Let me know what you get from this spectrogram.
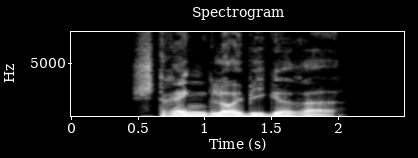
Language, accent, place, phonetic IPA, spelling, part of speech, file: German, Germany, Berlin, [ˈʃtʁɛŋˌɡlɔɪ̯bɪɡəʁə], strenggläubigere, adjective, De-strenggläubigere.ogg
- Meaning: inflection of strenggläubig: 1. strong/mixed nominative/accusative feminine singular comparative degree 2. strong nominative/accusative plural comparative degree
